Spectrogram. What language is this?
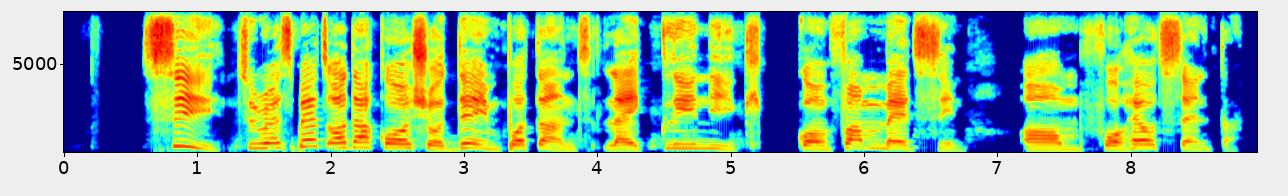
Nigerian Pidgin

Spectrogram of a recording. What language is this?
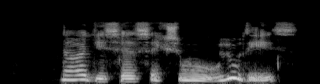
Kabyle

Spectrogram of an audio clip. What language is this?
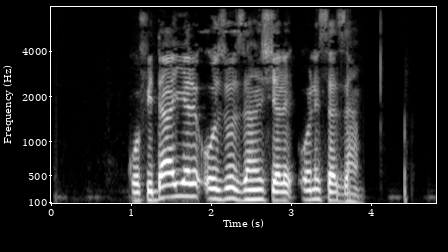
Dagbani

